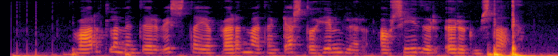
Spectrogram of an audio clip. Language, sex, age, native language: Icelandic, female, 30-39, Icelandic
